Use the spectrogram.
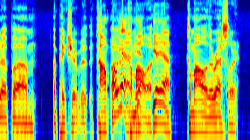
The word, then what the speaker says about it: Kamala: president and they also they call kamla camela like that's the thing like you're so smart but you don't know how to pronounce somebody's name I don't were you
